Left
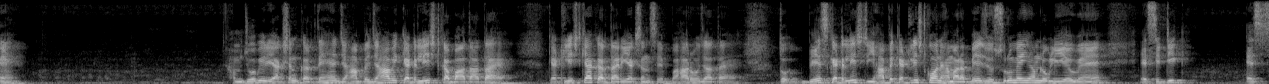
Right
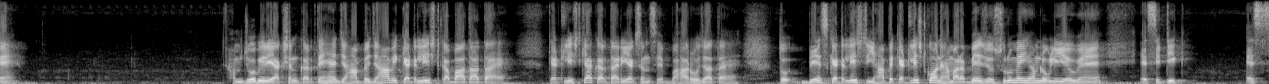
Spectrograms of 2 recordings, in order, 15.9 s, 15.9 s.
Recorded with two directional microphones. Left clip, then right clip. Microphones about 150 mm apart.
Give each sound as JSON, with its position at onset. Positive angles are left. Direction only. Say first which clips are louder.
{"t": 2.9, "sound": "speech", "louder": "right 12 dB", "side_deg": -30}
